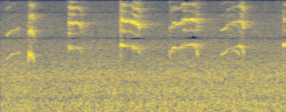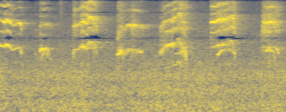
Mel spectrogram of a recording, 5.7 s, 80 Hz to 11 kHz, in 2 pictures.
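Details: Two American minks playing or fighting on semi-flooded banks of the Haw River, North Carolina, on October 10, 2016, give high, thin squeaky chirps about twice a second.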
